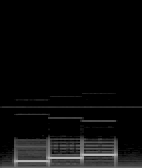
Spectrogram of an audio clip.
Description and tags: busy phone.R
busy, phone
